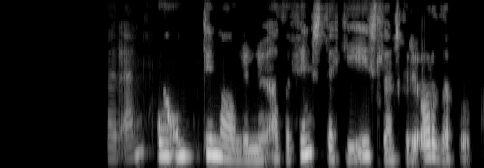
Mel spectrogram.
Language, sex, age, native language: Icelandic, female, 40-49, Icelandic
